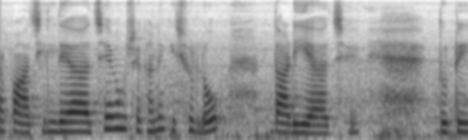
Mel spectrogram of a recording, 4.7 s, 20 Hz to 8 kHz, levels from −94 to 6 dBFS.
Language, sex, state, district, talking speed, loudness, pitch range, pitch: Bengali, female, West Bengal, Paschim Medinipur, 140 wpm, -17 LUFS, 195-225 Hz, 205 Hz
